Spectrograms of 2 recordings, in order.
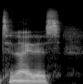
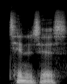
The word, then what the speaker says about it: tinnitus: Now, some pronounce it tinnitus. As an audiologist who trained at a major hospital in San Francisco, I learned that most doctors pronounce the word tinnitus.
